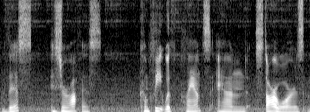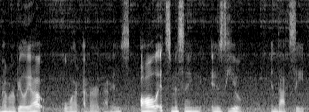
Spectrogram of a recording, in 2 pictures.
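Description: An actress playing a calmly manipulative female recruiter in an audio drama, with a measured, condescending delivery. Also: extremely low pitch, slight background noise, poor audio. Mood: coaxing.

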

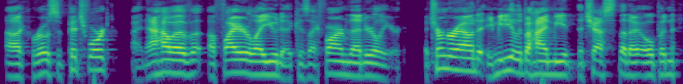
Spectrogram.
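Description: A man co-hosting a casual podcast, telling animated stories and laughing as he talks. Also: a little high, brisk. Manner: animated storyteller, laughs through his stories. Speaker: podcast co-host. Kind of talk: casual chat.

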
